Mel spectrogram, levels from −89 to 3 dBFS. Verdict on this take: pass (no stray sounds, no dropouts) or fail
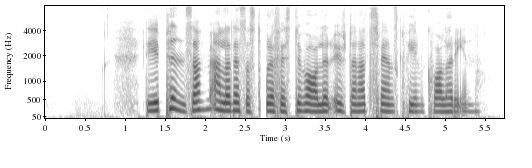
fail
